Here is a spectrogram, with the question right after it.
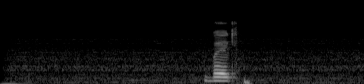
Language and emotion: Russian, neutral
